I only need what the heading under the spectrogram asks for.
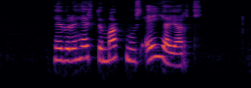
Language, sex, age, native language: Icelandic, female, 40-49, Icelandic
